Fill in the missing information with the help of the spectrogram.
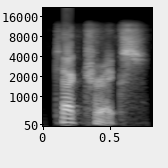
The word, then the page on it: tectrix: American English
